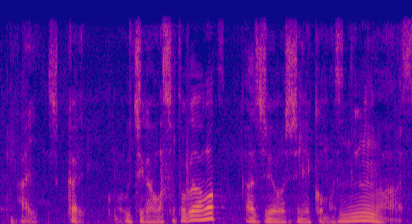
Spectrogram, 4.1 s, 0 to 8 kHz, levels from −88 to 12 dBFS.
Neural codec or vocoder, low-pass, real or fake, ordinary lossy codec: codec, 16 kHz, 8 kbps, FunCodec, trained on LibriTTS, 25 frames a second; 7.2 kHz; fake; none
